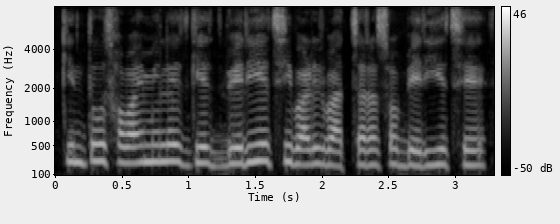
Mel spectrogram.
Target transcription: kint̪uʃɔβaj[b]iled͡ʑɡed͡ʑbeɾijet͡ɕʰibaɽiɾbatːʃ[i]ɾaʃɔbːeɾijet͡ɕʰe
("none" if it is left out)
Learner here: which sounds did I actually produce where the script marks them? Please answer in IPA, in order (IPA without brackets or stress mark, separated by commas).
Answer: m, a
